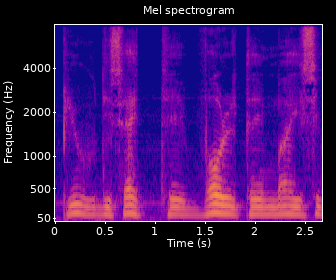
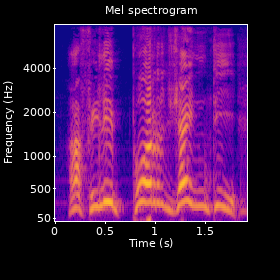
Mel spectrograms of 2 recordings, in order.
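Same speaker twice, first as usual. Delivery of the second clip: urlato forte e acuto, a piena voce; grido di folla; 13 semitones higher, 16 dB louder than usual. Acted. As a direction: grida il nome come una folla inferocita. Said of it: "Tutti gridavano". (urlo della folla contro Filippo Argenti)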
